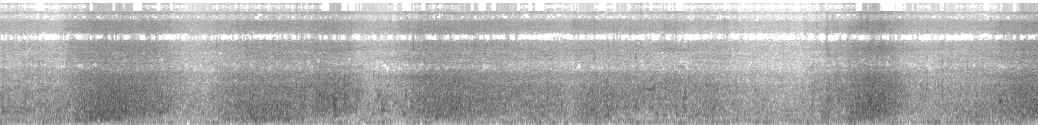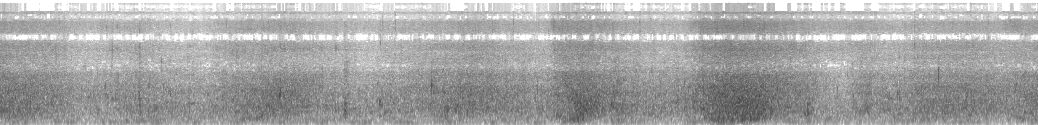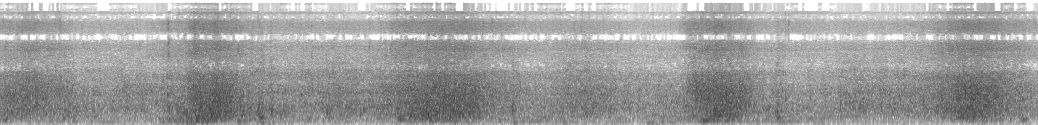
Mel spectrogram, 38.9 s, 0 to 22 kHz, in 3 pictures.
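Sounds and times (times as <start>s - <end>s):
sea waves breaking: 0.0s - 38.9s.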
